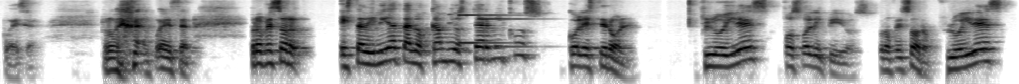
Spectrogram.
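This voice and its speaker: A biology teacher talks through his class with bounce and energy, tossing questions out and answering them himself. His voice sits a little high for a man. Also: slight background noise. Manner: animated, asks and answers his own questions, voicing students. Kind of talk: online class lecture.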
